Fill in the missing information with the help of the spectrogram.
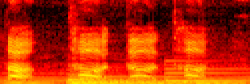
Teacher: दांत के जो निचला दांत पे नहीं, ऊपरी वाले दांत पे टच करेगा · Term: दंत व्यंजन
